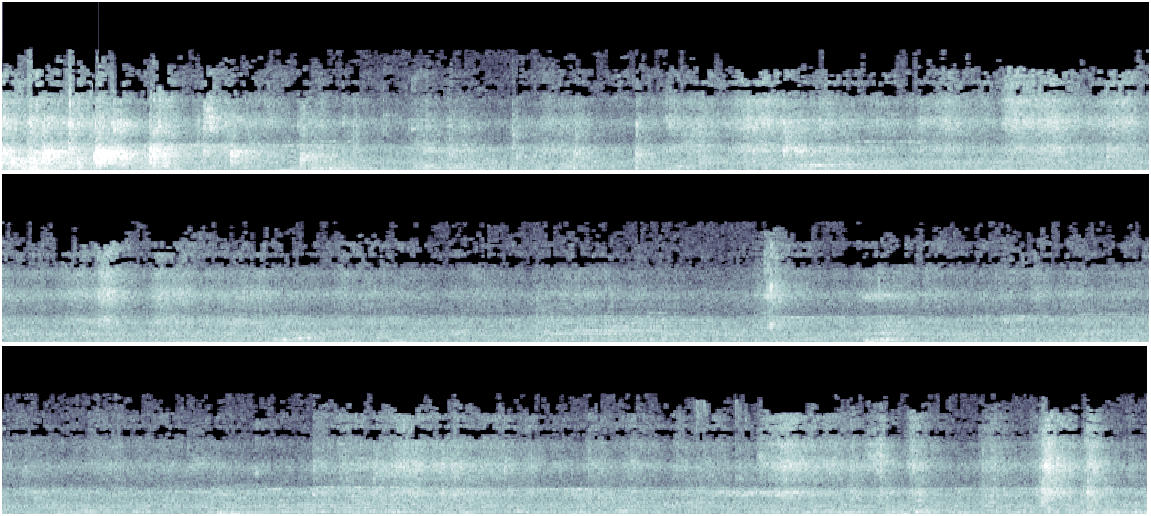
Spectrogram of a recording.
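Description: A man speaks calmly into a microphone, heard through a loudspeaker in an echoing hall.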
